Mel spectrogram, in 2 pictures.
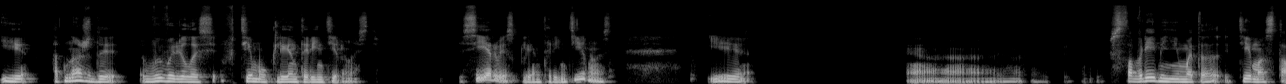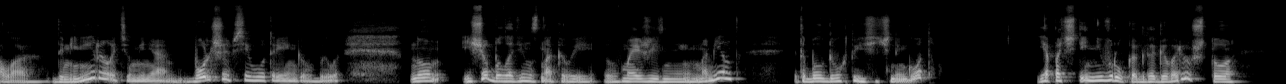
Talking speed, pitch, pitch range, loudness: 95 wpm, 130 Hz, 120-145 Hz, -23 LUFS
